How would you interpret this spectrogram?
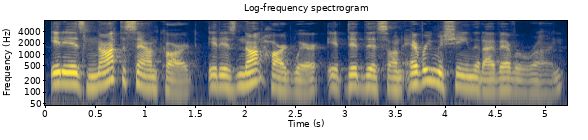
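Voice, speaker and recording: A man's voice: mid-range voice, animated, moderate pace, bright, forceful tone. A man hosting a casual tutorial, explaining things off the cuff in an informal, plain-spoken, folksy way. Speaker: host of a Linux tutorial video.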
